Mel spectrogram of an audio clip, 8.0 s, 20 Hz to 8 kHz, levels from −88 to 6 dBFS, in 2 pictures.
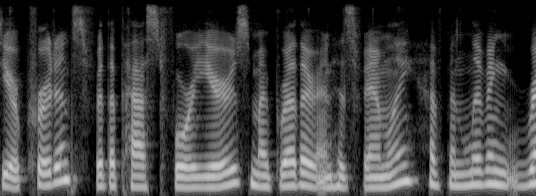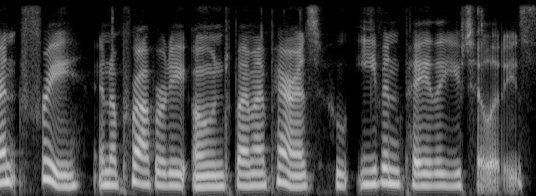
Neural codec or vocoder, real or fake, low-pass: none; real; 7.2 kHz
